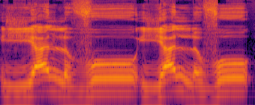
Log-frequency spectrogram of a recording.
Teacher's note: ये देखिए, यल वो लफ़रीक़न यल, या लाम ज़बर यल, वाव उल्टा पेश वो, ऊ नहीं है। अगर हम कहें यल ऊ ना तो ये हमज़ा की आवाज़ है, ये वाव नहीं है। हमें पढ़ना है वाव उल्टा पेश वो, यल वो, यल वो।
